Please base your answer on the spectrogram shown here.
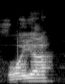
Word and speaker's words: Joya: pronounce it incorrectly i prefer to call it joya to nicaragua because it brings me so much joy and i'm american and j-o-y-a spells joya i mean if you're spanish i can understand hoya but hey man as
